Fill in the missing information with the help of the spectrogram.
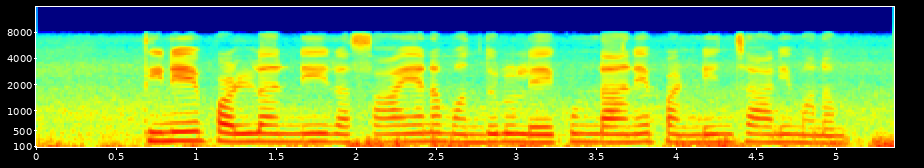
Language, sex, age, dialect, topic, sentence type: Telugu, female, 18-24, Utterandhra, agriculture, statement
